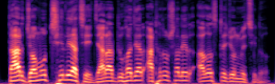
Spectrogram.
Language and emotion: Bengali, neutral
